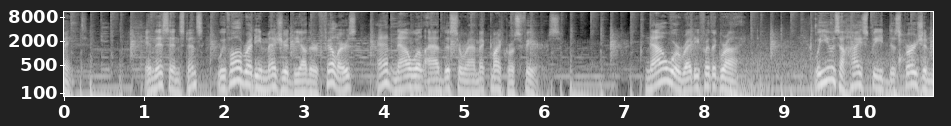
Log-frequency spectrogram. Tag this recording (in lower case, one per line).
speech
music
